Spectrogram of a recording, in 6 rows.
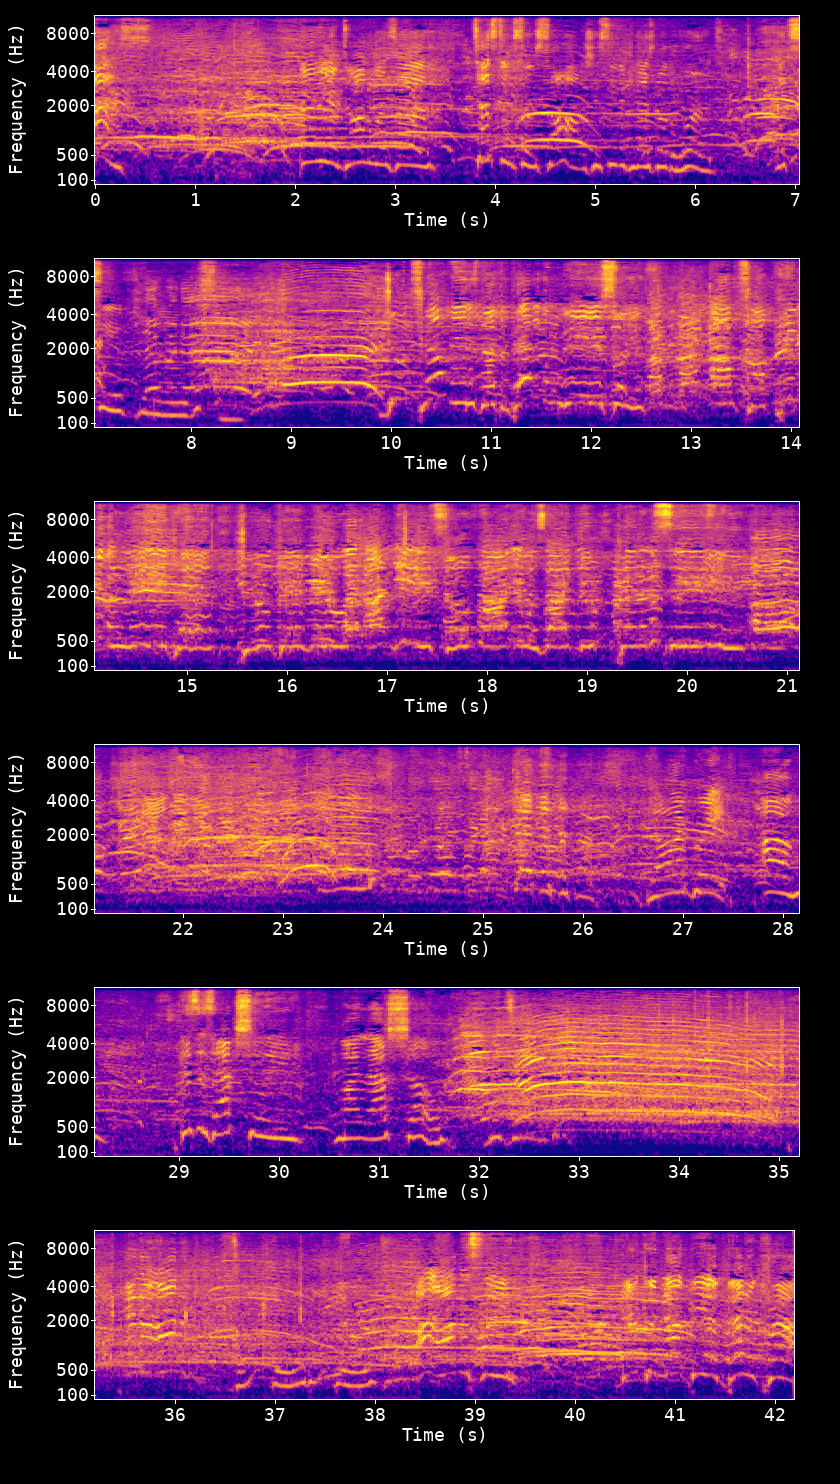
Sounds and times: Female speech, woman speaking: 0.0 - 0.5, 2.1 - 8.6, 9.9 - 12.6, 25.3 - 28.3, 29.0 - 32.8, 35.5 - 39.4, 40.4 - 42.1.

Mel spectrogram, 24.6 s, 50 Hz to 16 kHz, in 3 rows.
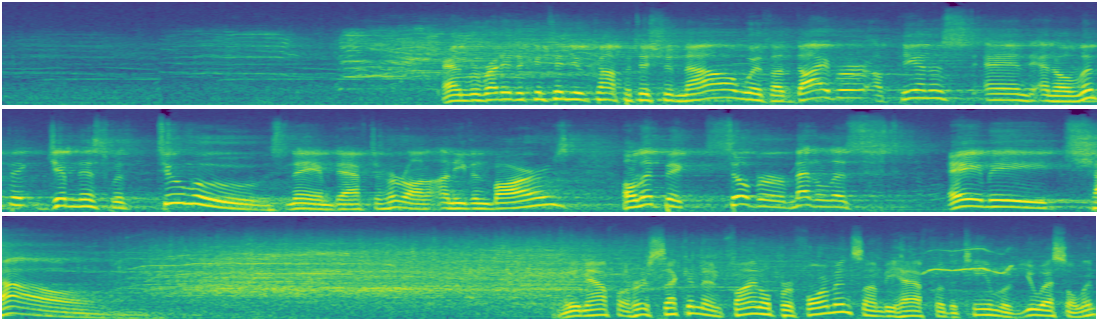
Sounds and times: Speech: 3.3 - 17.2, 20.6 - 24.6.

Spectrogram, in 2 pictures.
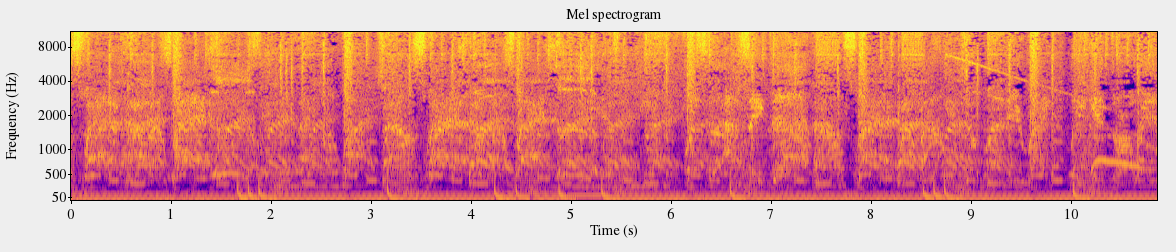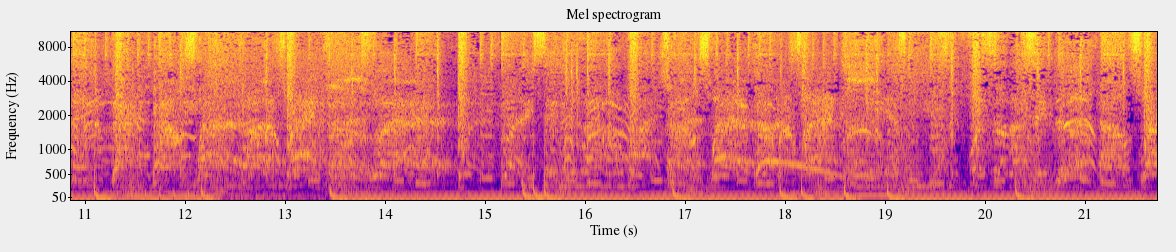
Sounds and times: Pop music: 0.0 - 21.7.

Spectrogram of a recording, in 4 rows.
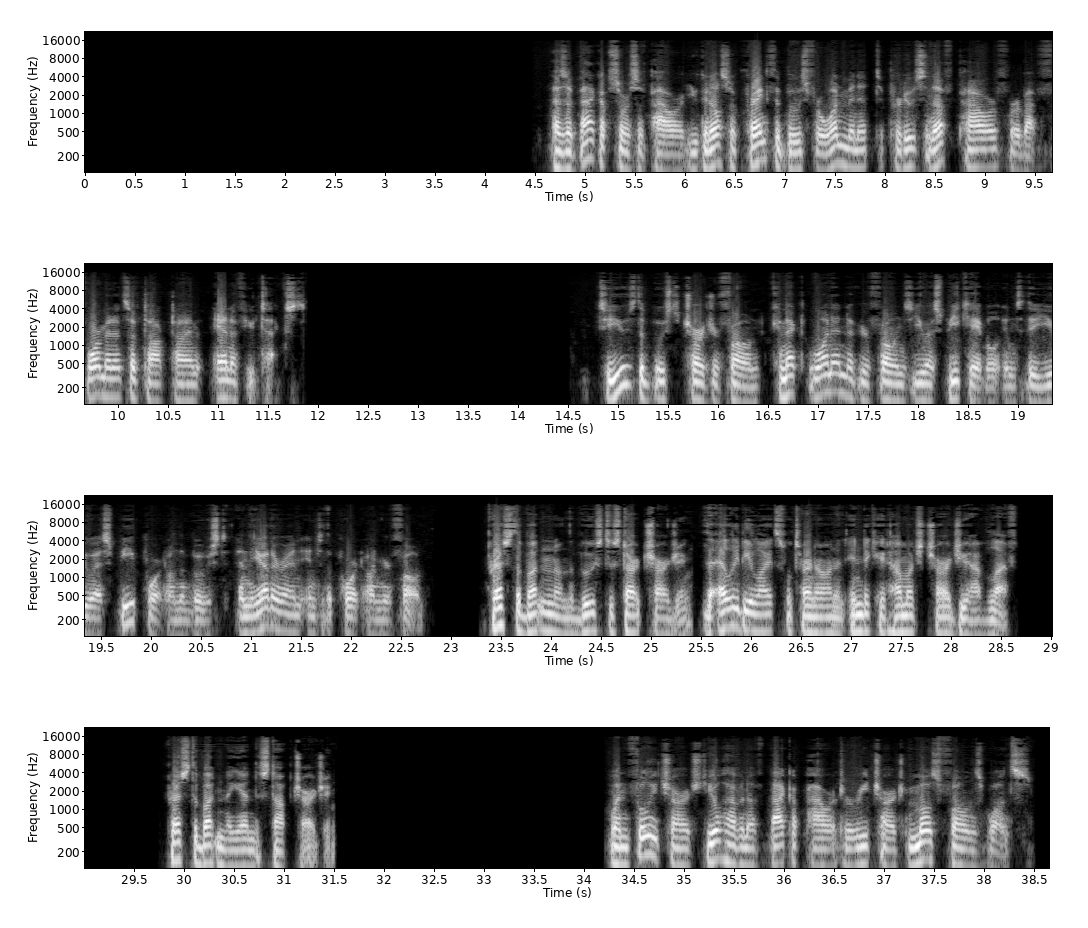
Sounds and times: Speech: 4.6 - 11.9, 14.8 - 22.8, 23.4 - 28.8, 29.8 - 31.6, 34.2 - 38.6.

